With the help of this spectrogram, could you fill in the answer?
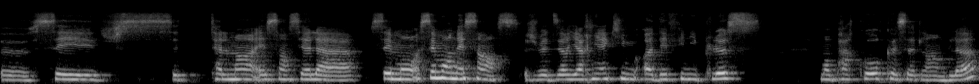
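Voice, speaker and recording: A dark, mellow tone at a very slow pace, with fairly even intonation. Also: woman. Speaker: multidisciplinary artist. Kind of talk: panel discussion.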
